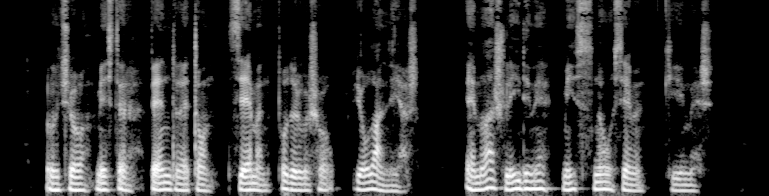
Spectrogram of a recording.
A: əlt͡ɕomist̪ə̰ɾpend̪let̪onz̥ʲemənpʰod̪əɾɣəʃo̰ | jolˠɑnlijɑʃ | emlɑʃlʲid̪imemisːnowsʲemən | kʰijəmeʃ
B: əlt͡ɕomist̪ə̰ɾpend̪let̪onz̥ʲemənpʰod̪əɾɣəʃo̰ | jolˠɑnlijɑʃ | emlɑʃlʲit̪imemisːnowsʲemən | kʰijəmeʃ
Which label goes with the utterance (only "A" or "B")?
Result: A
